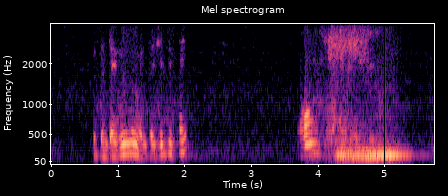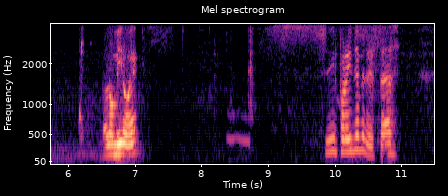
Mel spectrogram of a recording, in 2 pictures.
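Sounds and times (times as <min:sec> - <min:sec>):
speech: 0:00.6 - 0:02.2, 0:03.8 - 0:04.8, 0:06.5 - 0:07.2, 0:09.8 - 0:11.0
car engine droning while driving, heard from inside the vehicle: 0:04.1 - 0:05.7.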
